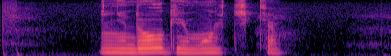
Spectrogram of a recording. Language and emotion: Russian, neutral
